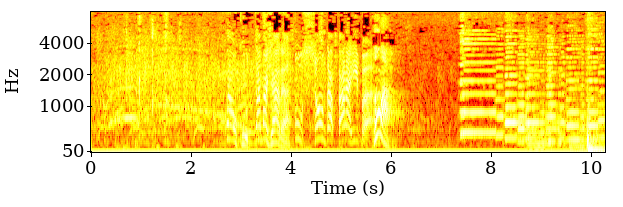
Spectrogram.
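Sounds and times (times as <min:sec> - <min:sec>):
applause: 0:00.1 - 0:04.0
speech: 0:02.7 - 0:06.1, 0:07.4 - 0:10.1.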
